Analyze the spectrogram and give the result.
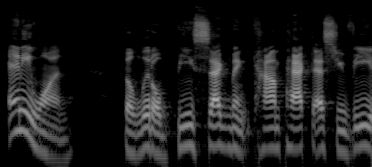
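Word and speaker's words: e:Ny1: Here's a look at the prototype, whose name we think is pronounced Anyone.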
